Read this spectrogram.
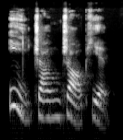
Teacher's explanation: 张 is first tone, so it's lighter. So you can use E as a fourth tone here. 一张照片, E is fourth tone.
